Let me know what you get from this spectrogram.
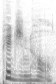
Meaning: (noun) 1. One of an array of open compartments for housing pigeons in a dovecote or pigeon loft 2. A hole or opening in a door or wall for a pigeon to pass through
- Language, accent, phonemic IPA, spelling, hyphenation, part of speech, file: English, General American, /ˈpɪdʒənˌ(h)oʊl/, pigeonhole, pi‧geon‧hole, noun / verb, En-us-pigeonhole.ogg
